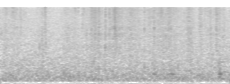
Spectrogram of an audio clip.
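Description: Near silence, with faint rustling of wire ribbon being twisted and handled.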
